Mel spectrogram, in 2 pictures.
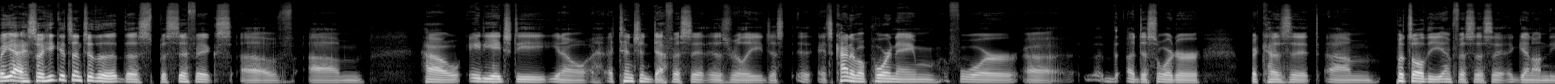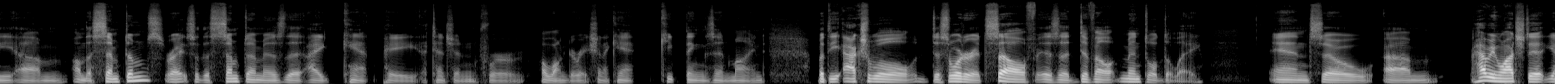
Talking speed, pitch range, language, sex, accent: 155 wpm, 100-130 Hz, English, male, American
